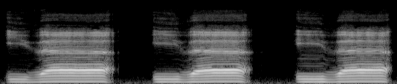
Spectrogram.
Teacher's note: ذال کو نرمی کے ساتھ ادا کرنا ہے اور کھینچنا ہے 2 حرکت کی مقدار کیونکہ ذال کے بعد الف حروف مدہ میں سے ہیں۔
